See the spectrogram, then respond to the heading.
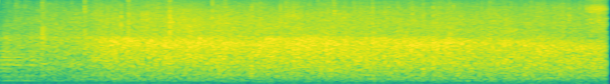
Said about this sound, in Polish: wielkie brawa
